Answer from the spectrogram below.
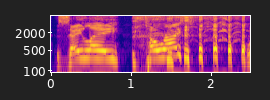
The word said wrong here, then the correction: Zalatoris: Will Zalatoris.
